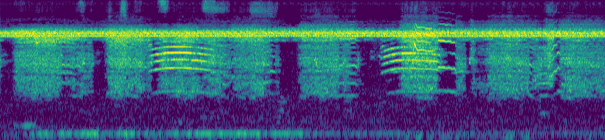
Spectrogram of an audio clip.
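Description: Yellow-bellied prinia nestlings begging at the nest as an adult feeds them: raspy calls in repeated bursts, with short arched chirps about two seconds and four seconds in. A steady high-pitched hiss runs underneath.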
